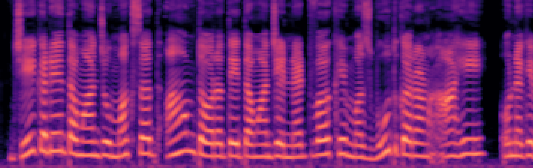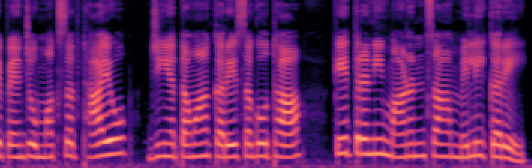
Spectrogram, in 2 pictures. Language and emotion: Sindhi, neutral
